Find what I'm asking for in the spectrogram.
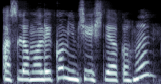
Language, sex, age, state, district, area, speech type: Kashmiri, female, 18-30, Jammu and Kashmir, Bandipora, rural, spontaneous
